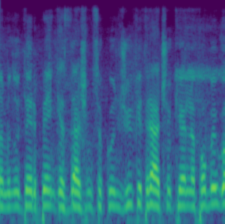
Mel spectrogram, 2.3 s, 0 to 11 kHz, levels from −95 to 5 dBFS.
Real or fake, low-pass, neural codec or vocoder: fake; 9.9 kHz; vocoder, 44.1 kHz, 128 mel bands, Pupu-Vocoder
